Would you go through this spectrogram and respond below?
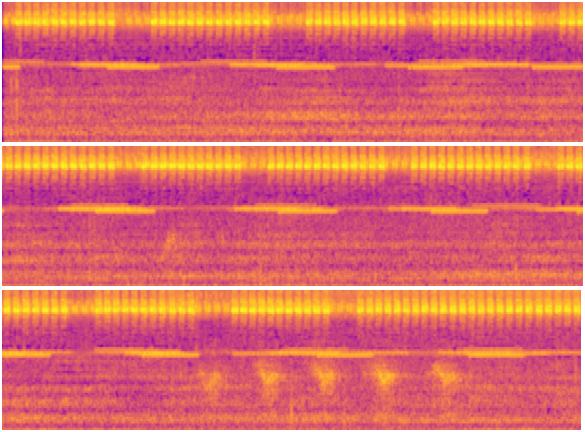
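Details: Crickets chirping in an evening ambience: a steady, very high shrill hiss runs throughout, over a lower, pulsing trill that comes in bursts of about a second. Near the end, a few short descending notes, possibly frogs, are heard.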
